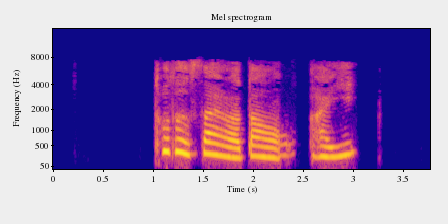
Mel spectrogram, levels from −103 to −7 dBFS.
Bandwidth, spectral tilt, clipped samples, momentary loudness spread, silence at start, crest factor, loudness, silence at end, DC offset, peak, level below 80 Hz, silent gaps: 8 kHz; -5 dB/octave; under 0.1%; 12 LU; 1 s; 16 dB; -20 LUFS; 0.75 s; under 0.1%; -6 dBFS; -68 dBFS; 2.49-2.53 s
